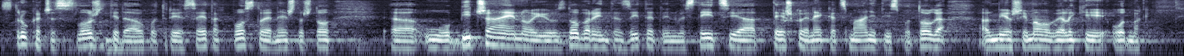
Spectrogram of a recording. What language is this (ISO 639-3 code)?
hrv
